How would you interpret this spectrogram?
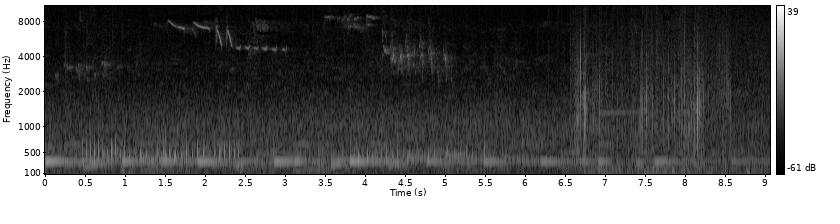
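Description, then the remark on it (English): Common songbirds sing close by at a spring: high, quick chirps and whistles sound intermittently over a steady, pulsing chorus of croaking frogs, with a burst of brighter, busier birdsong near the end. “Fairly common birds, but beautiful songbirds. And it's always a treat coming down here and having that song so close by as well.”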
